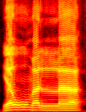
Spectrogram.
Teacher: Tapi perlu diingat, bila gunnah berarti tidak disertai dengan gunnah, sehingga langsung saja, tidak boleh ditahan, tidak dibaca yaumallah, tidak, tapi langsung saja yaumallah.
